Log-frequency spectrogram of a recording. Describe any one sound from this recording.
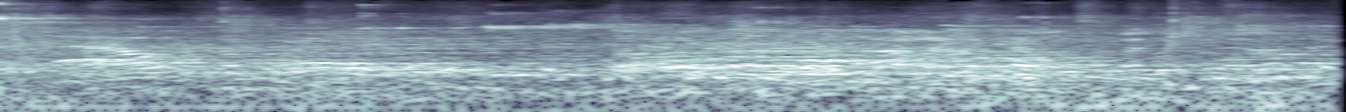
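A crowd of young people chatter and call out in a large echoing hall.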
